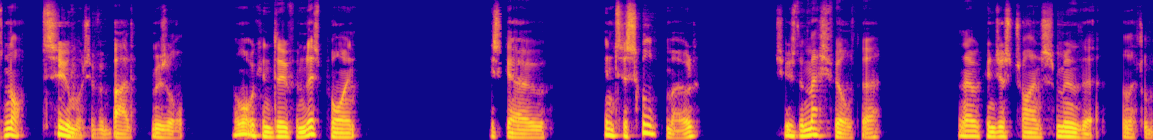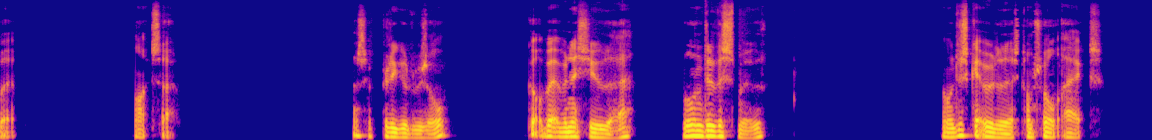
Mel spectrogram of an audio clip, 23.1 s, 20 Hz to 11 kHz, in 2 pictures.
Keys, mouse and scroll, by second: 0.1 ctrl+middle click, 0.4 shift+middle click, 1.2-3.6 middle drag, 4.4 z, 5.1 middle click, 6.2 Tab, 8.0 click, 9.2 click, 10.9 click, 11.4-12.4 drag, 12.7 middle click, 13.7 ctrl+middle click, 13.9 shift+middle click, 14.0-15.9 middle drag, 16.4 ctrl+middle click, 18.0 Tab, 18.2 ctrl+z, 18.8 ctrl+z, 19.7 Tab, 20.7 click, 22.0 ctrl+x, 22.6 ctrl+middle click.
